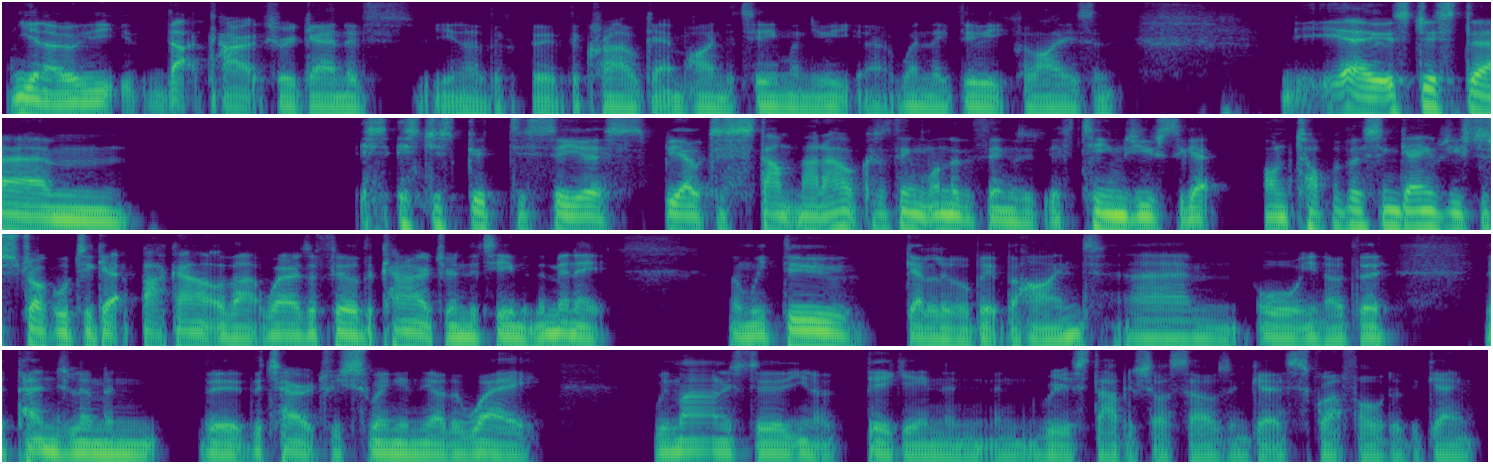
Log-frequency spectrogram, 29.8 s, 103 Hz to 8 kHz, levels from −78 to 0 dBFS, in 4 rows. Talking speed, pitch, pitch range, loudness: 250 wpm, 75 Hz, 70-90 Hz, -27 LUFS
